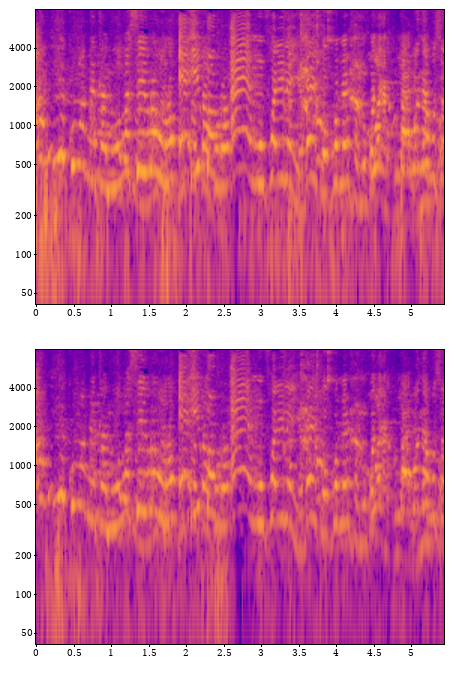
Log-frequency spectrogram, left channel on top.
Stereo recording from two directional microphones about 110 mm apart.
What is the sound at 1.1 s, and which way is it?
A woman's voice, 5° left (ahead or behind).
